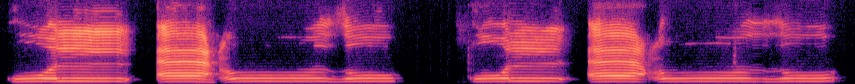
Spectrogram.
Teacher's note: qul tidak dipantulkan, kemudian qafnya dijaharkan ya, tidak ada alhamesnya, bukan kaf.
